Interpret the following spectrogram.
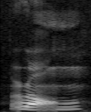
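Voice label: "rong", Mandarin Chinese, third tone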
